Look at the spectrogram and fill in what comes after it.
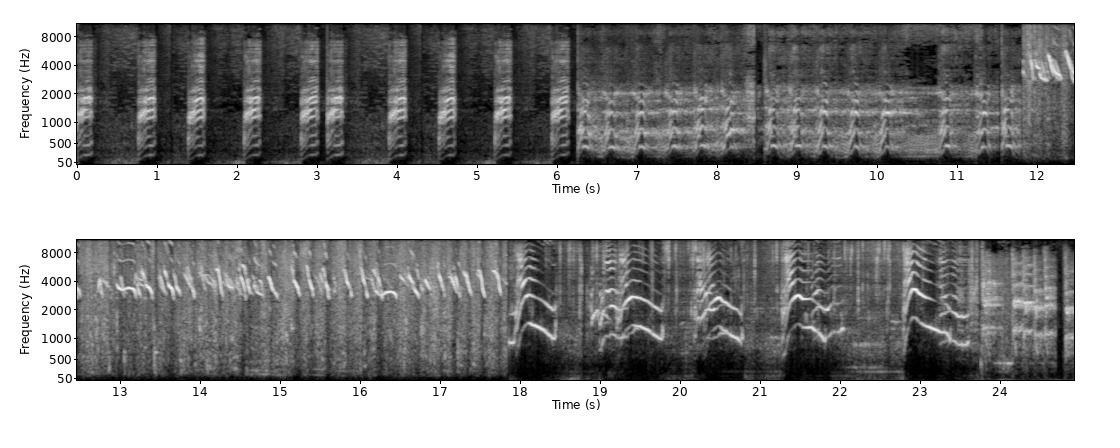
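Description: A run of animal calls: a Canada goose honking about ten times in quick succession, then a few seconds of denser calling, then a brood of baby quail chicks peeping rapidly and high. Near the end come about six rising-then-falling dolphin whistles.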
